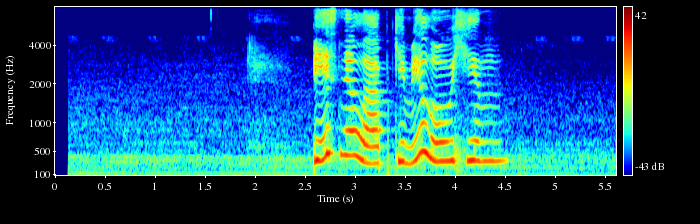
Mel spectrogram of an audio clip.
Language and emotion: Russian, positive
